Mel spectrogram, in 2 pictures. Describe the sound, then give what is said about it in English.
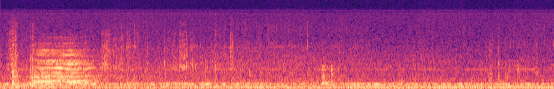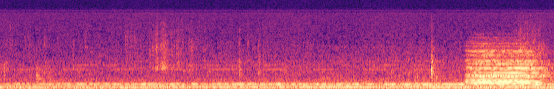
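A train rumbles steadily past, its deep low drone continuous throughout, with a loud blaring horn blast at the start and another near the end. “Amplified train.”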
